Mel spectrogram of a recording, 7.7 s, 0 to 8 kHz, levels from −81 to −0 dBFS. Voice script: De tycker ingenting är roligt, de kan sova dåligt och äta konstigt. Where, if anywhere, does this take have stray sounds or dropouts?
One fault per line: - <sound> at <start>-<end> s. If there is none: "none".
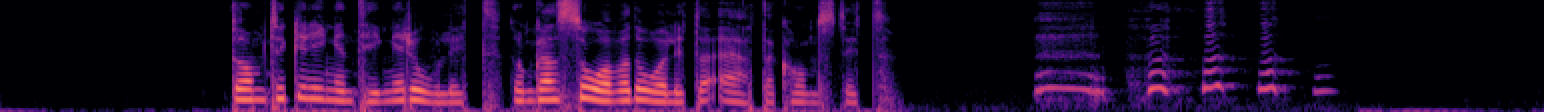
- laugh at 5.2-6.7 s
